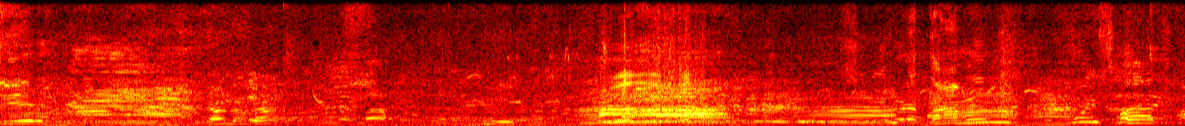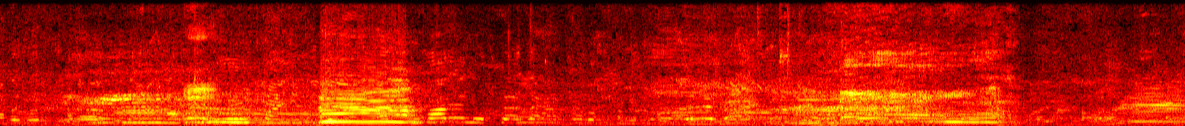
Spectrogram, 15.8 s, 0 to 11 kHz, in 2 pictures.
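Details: Cattle market scene with Sahiwal bulls, Natore, 2 February 2025: a long run of mooing from several animals, throaty moos about every two seconds, some overlapping, over a steady hum of people talking.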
